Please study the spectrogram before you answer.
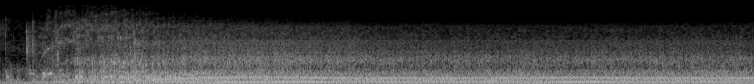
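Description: Pull start, the engine catches and rises to a steady, even hum that holds smoothly; the mower runs normally.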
